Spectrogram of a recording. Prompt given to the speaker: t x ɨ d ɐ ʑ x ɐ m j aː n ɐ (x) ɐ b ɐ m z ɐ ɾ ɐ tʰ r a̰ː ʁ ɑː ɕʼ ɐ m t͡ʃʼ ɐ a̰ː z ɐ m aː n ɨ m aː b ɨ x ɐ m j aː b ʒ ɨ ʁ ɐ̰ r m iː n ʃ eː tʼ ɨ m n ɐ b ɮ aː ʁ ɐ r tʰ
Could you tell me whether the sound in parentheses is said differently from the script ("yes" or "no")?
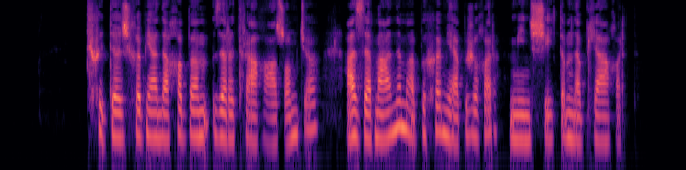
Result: yes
